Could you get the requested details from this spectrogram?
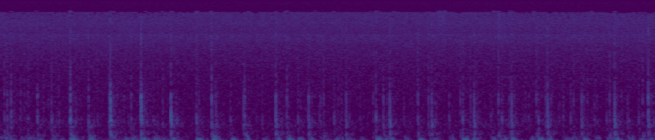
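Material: Silicone.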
